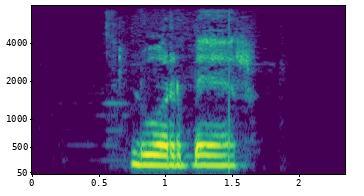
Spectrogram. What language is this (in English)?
Luo (Kenya and Tanzania)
